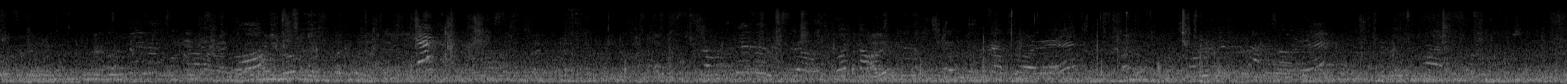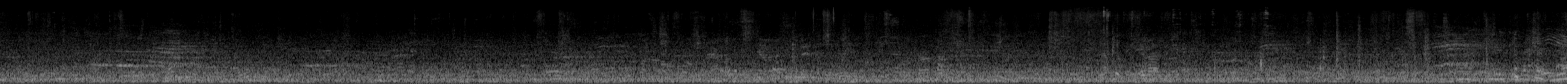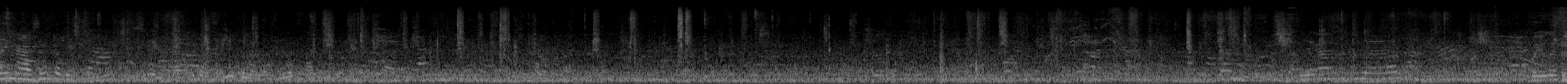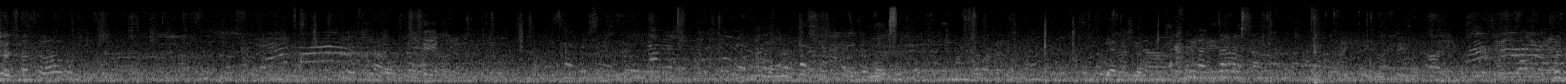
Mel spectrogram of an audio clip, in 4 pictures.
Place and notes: Walking around in a crowd of visitors to the cathedral. The most interesting sounds are the footsteps.
Zoom H4n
